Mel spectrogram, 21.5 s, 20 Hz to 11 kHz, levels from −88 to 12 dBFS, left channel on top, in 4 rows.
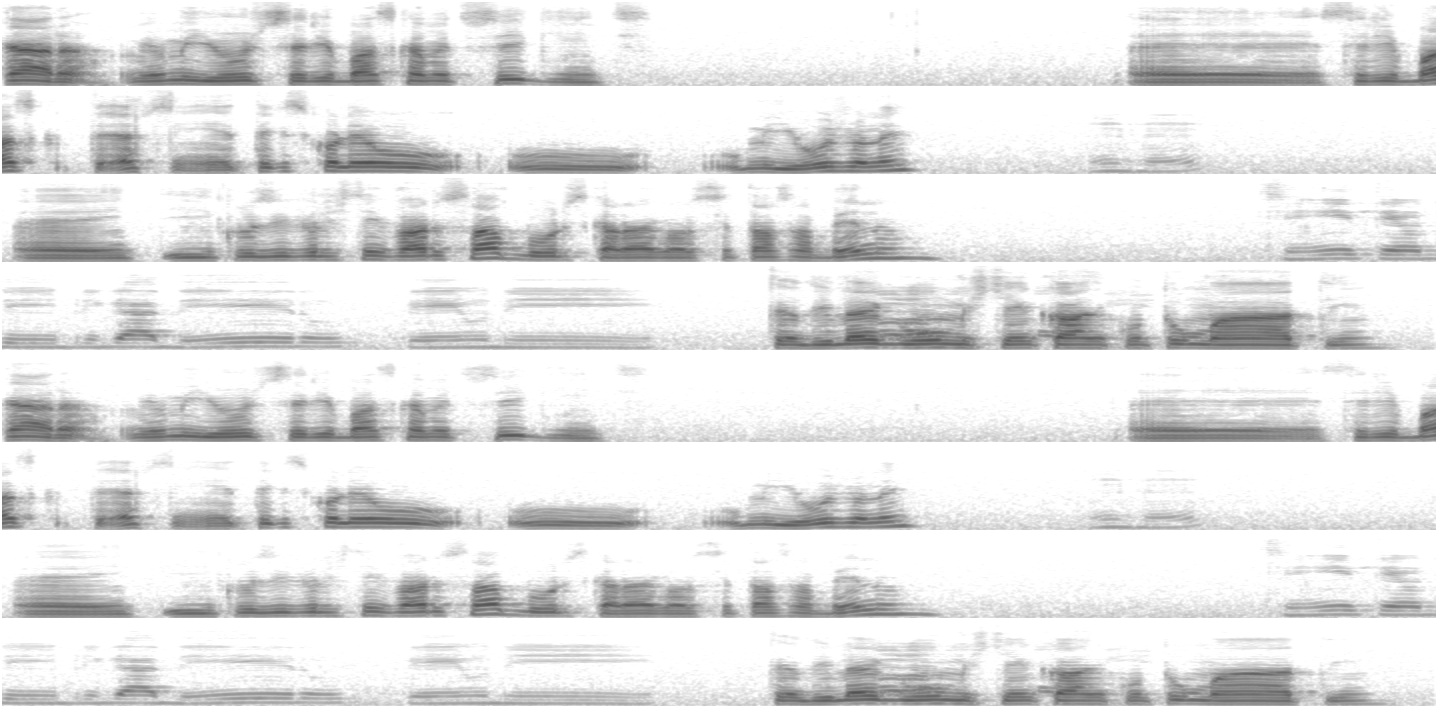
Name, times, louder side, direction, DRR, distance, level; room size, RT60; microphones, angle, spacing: voice 1, 0.0-2.3 4.2-8.8 10.8-14.3 19.0-21.3, left 3 dB, 55° left, 2.0 m, -30 dB
voice 2, 9.5-9.9 15.5-18.6 19.3-20.5, left 1 dB, 15° left, 5.7 m, -47 dB
head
